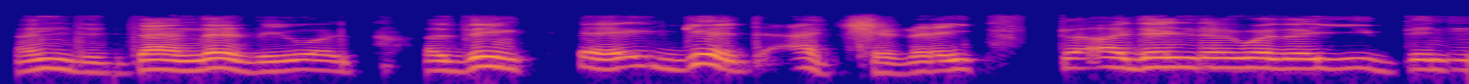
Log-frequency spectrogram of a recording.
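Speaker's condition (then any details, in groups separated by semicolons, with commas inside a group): Cerebral palsy; permanent wheelchair user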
